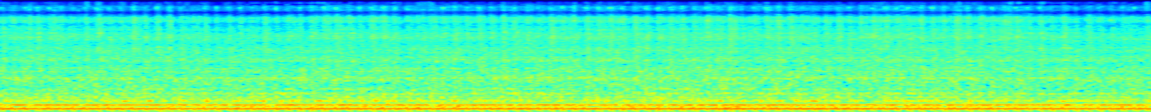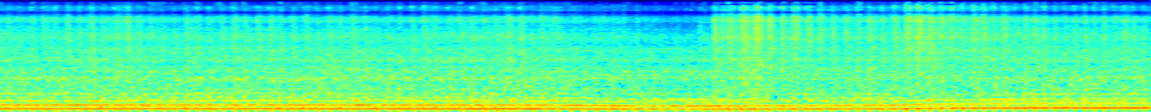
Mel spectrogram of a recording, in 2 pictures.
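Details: Little Wonder blower with Briggs & Stratton single-cylinder engine, started on choke with a little throttle: steady buzzing drone that sags briefly then picks back up, slight shaking but not bad. Normal running.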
